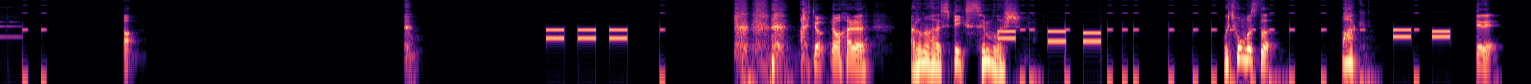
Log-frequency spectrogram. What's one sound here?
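Short electronic blips sound as a menu cursor moves and selects.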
